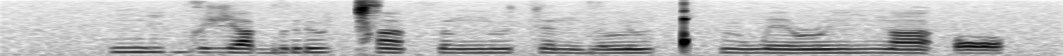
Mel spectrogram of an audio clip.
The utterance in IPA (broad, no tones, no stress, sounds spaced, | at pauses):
ŋ i ɡ ə ʒ a ɡ r ʉ ǀ ã θ ʏ ŋ ʉ t ʏ n d ə l ʉ ǃʰ ʉ w e ɹ ĩ ŋ ã ʔ ɔ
